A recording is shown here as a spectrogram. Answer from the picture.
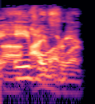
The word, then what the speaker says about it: Eivor: E-I-V-O-R. – I would say Eivor. – Eivor. – There's a guy Eivor at work whose name is Einar. So I'd say Eivor.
